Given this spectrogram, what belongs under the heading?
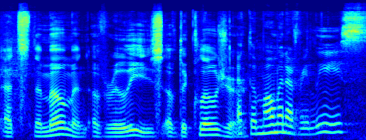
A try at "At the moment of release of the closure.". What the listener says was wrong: At the moment of release. Release is too long. At the moment of release.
